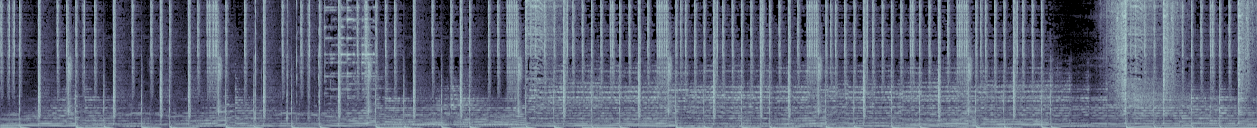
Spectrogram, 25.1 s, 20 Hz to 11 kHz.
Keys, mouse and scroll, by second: 3.9-19.3 drag, 21.2 click, 23.7-25.1 drag.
